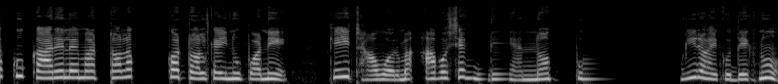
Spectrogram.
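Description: A speech recording with network delay trouble packed into its second half. Two short stalls from a late packet come first, at 4.67 to 4.75 s and 4.79 to 4.90 s. In each, the sound just before is held too long, by 55 ms and then 92 ms, with a slight buzz or dip. The jitter buffer ran dry while a packet was overdue, so the last sound was stretched until it arrived. Nothing is lost; the speech resumes where it paused. Three call audio freezes follow, at 4.94 to 5.11 s, 5.57 to 5.77 s, and 5.83 to 6.83 s. The first is a 149 ms continuation with no silence. The second fills 184 ms, about 150 ms of it silent. The third is the longest, nearly a second, with around 670 ms of silence after the held sound fades. Packets were likely held up in transit each time. The speech then carries on from the same point, with no words skipped.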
